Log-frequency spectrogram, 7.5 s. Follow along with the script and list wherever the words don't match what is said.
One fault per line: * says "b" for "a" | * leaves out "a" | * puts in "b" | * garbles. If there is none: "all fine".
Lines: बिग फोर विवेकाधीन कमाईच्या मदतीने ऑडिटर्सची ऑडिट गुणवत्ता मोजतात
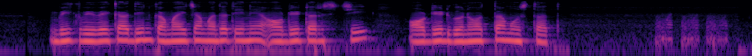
* leaves out "फोर"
